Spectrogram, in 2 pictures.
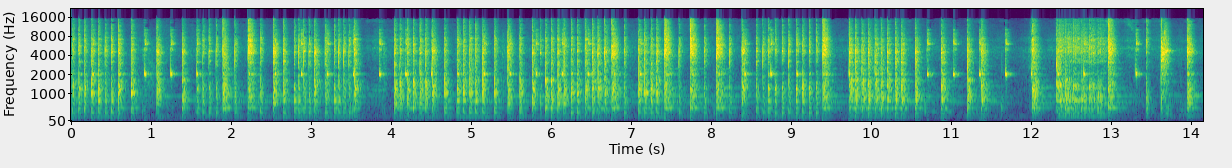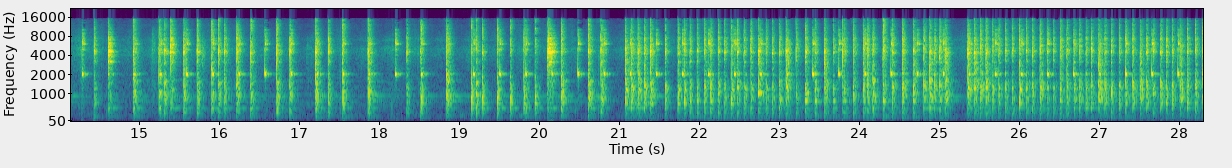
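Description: Music built from rapid, dense percussive strikes with pitched ringing notes, broken by a few short pauses.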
